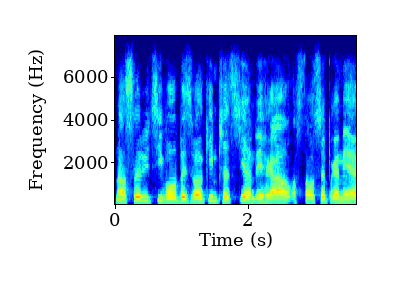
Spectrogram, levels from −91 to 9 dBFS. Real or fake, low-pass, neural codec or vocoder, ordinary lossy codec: real; 7.2 kHz; none; Opus, 32 kbps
